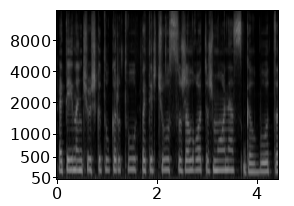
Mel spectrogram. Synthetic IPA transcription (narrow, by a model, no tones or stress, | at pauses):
ɐt̪ʲɛɪnɐnʲt͡ʃʲuːɪʃkʲɪt̪uːkɐrt̪ʰuːpɐt̪ʲɪɾʲt͡ʃʲuːsʊʒɐlˠoːt̪ʲɪʒmoːnʲeːsɡɐlˠbuːt̪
